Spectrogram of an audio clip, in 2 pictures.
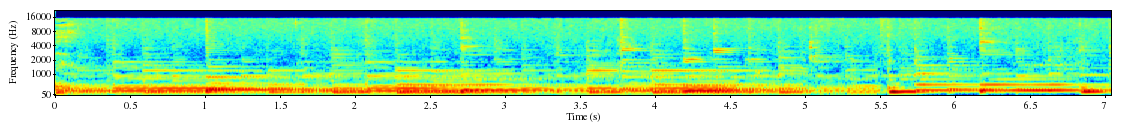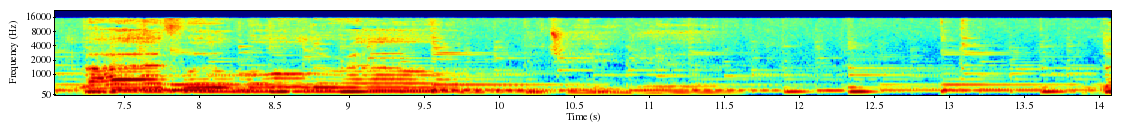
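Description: Classical-style acoustic guitar playing an instrumental passage between sung lines. It holds softer chords for the first half, then plays louder, fuller strummed chords from about halfway through.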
